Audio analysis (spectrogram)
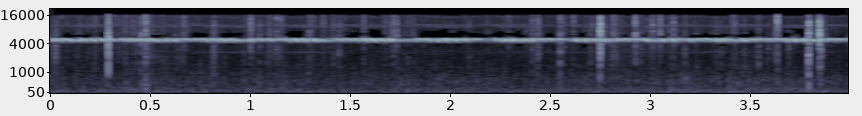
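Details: High, steady cricket trill with slight pulsing at night by a campfire, Stoney Creek Campground, Sequoia National Park, California; bright crackles and pops from the fire punctuate the sound.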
